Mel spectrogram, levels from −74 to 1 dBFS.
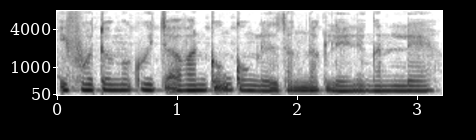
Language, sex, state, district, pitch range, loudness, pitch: Wancho, female, Arunachal Pradesh, Longding, 170-195 Hz, -16 LUFS, 180 Hz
